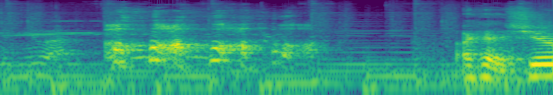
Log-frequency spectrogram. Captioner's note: laughs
